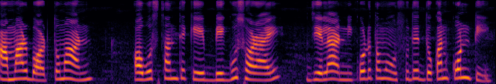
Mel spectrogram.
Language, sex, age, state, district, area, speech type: Bengali, female, 18-30, West Bengal, Paschim Medinipur, rural, read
